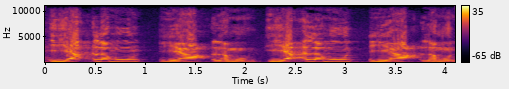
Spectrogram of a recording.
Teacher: ہو گیا حمزے اور آئین میں، بس حمزے میں جھٹکا ہے اور سختی ہے، نرمی ہے آئین اور نرمی ہے اور بدون جھٹکا آئین میں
